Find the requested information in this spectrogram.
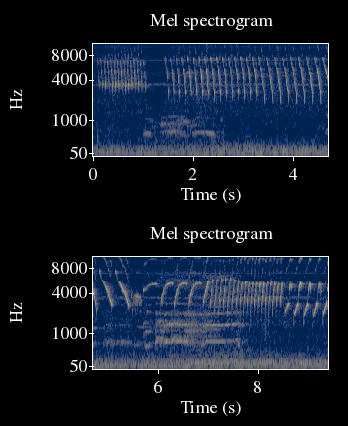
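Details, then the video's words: Belgian canary, a male, in full song: a short buzzy roll, then a long series of rapid rising whistled notes, swooping slurs and a second quick trill, steady and loud throughout. "Belgian Canary Singing"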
